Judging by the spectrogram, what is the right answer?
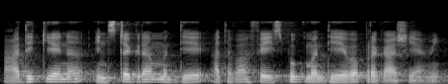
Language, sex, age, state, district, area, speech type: Sanskrit, male, 18-30, Kerala, Ernakulam, urban, spontaneous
